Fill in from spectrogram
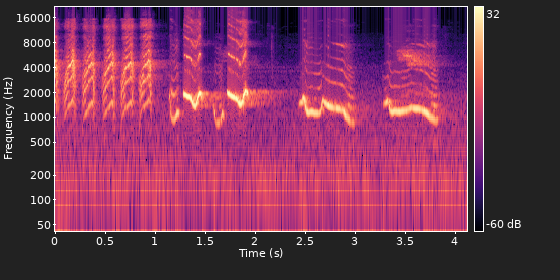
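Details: Black-throated laughingthrush singing and dancing, with many varied voices. A rapid series of five buzzy rising notes opens, then loud, clear whistled phrases slide up and down, each about half a second long, over quiet background hiss.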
